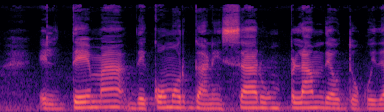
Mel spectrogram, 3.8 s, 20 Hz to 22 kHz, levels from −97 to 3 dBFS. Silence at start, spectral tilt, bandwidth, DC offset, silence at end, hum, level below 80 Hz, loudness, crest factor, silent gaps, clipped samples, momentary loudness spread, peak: 0 s; -4 dB/octave; 18 kHz; under 0.1%; 0 s; none; -68 dBFS; -32 LUFS; 16 dB; none; under 0.1%; 10 LU; -16 dBFS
